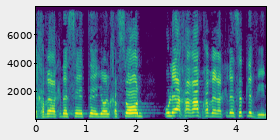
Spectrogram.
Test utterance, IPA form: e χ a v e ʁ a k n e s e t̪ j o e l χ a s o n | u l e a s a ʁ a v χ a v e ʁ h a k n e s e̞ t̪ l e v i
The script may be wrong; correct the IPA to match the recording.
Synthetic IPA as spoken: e χ a v e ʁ a k n e s e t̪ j o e l χ a s o n | u l e a χ a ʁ a v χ a v e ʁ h a k n e s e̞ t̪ l e v i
